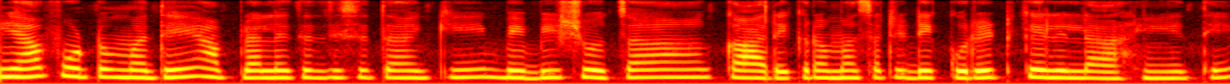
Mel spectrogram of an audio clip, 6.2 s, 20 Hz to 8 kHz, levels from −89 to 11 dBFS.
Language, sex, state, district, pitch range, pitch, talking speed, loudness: Marathi, female, Maharashtra, Solapur, 250-265 Hz, 255 Hz, 165 wpm, -15 LUFS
